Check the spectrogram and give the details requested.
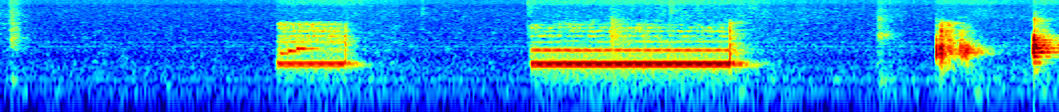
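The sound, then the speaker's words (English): Two clean electronic telephone keypad tones sound as a phone is dialed to call someone, a short beep followed by a longer held one, with a few faint clicks and a brief noise at the end, in near silence. “Let's get her on the phone.”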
